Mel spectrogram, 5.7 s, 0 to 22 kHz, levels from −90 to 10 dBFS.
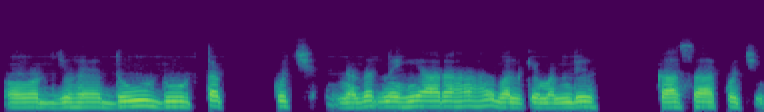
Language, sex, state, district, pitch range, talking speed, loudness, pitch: Hindi, male, Uttar Pradesh, Jyotiba Phule Nagar, 130-150 Hz, 180 wpm, -18 LUFS, 135 Hz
